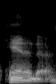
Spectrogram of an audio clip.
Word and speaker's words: Kaneda: So there's Tetsuo and Kaneda. Mm-hmm. Is it Canada or Kaneda? Either one. Kaneda. In the movie, I watched the dub version. No, I watched the subtitle version. They pronounce it Canada.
